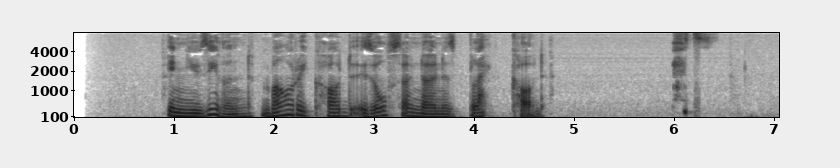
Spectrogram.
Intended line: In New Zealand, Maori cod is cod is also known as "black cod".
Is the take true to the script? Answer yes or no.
no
